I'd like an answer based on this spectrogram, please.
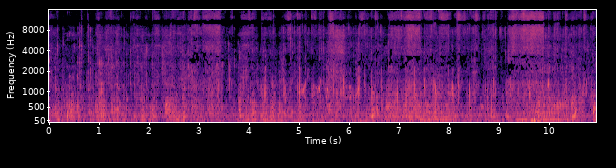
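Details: Sloppy, wet lapping from three pug dogs eating butter in the Inland Empire of Southern California: rapid continuous licking and smacking with slurpy, liquid texture and no pauses.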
